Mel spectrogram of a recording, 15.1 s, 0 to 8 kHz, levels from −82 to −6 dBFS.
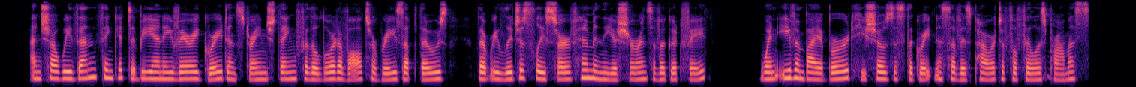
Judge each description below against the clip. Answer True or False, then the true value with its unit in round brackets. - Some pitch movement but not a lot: False (1.8 semitones)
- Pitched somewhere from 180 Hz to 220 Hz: True (190 Hz)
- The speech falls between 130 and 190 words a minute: False (205 wpm)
